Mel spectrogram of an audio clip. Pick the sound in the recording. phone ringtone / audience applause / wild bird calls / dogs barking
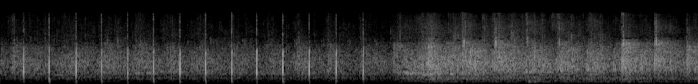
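audience applause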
